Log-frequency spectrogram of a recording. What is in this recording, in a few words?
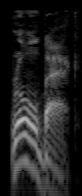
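"rollback", American English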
